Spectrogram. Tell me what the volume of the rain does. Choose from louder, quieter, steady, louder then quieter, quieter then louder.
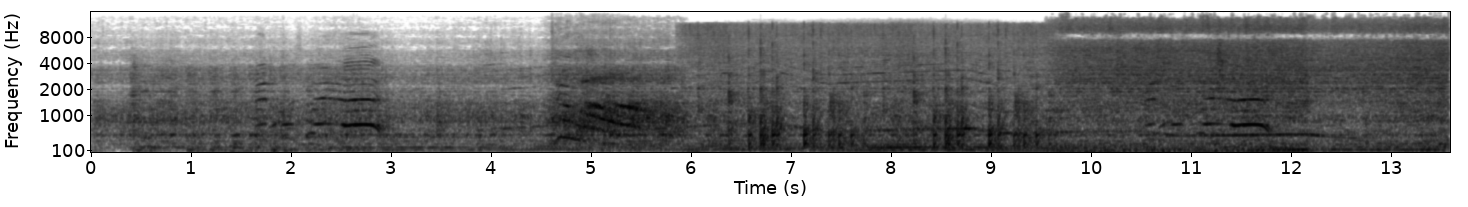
louder.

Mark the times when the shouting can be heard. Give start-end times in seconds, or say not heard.
1.6-3.0, 4.6-5.7, 10.6-11.8.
